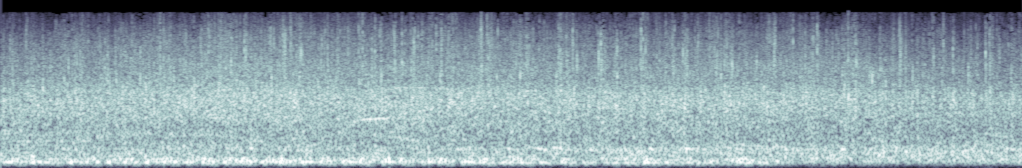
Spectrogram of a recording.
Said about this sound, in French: Vous pouvez l'applaudir, mesdames et messieurs.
